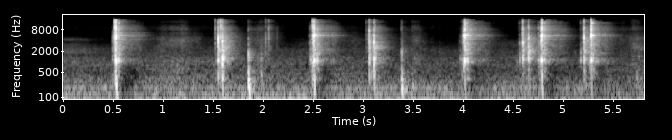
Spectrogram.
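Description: A Ruger 10/22 rifle fired with its original magazine, about nine sharp reports at uneven intervals of roughly half a second to a second, each cracking loudly and decaying quickly, with no talk.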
